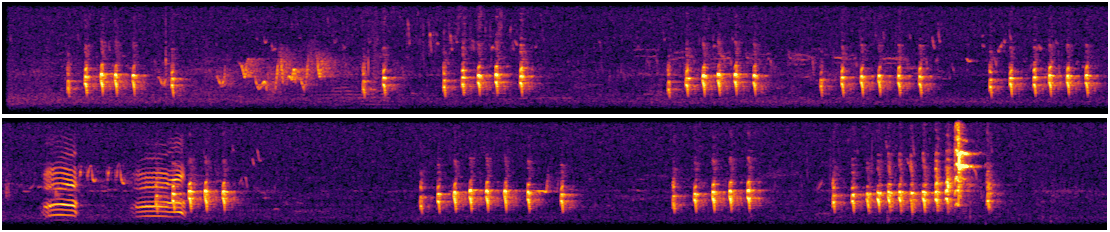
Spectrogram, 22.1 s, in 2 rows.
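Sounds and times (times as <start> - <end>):
steady background hiss: 0.1 - 22.1
common blackbird chinking calls: 0.6 - 5.6, 6.4 - 13.9, 17.8 - 21.1
thin notes from other birds: 0.6 - 22.1.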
